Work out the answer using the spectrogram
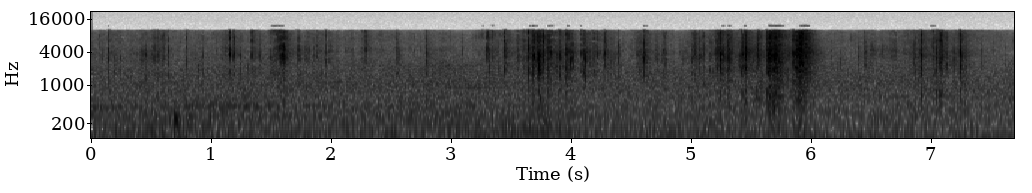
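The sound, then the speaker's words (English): Paper envelope, found tucked on a car windshield, handled and torn open: faint, scattered crinkling and crackly rustles in irregular bursts, with a few sharper crackles near the middle and end. “What's that on my windshield? An envelope.”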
